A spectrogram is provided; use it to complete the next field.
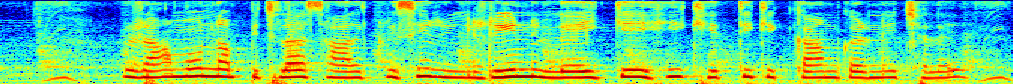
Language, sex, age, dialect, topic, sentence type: Maithili, female, 25-30, Angika, agriculture, statement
